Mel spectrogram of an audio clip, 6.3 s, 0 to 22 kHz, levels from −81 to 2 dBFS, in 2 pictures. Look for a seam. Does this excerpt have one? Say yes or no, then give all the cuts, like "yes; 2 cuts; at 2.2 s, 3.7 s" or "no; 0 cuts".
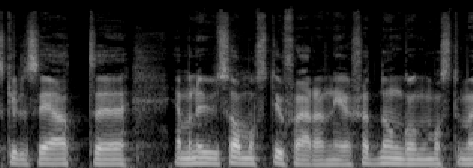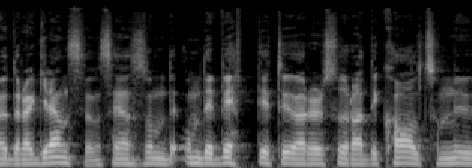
no; 0 cuts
